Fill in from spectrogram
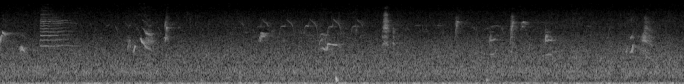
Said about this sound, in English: I've got a catbird coming up here. Yep.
